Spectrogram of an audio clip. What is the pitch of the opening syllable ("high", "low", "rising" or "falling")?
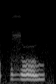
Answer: high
